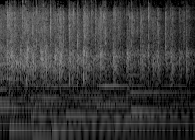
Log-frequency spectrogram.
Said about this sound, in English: Come on, give the Lord a strong hand clap, hand clap if you're understanding this message.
